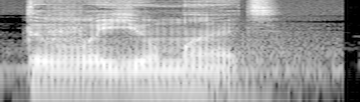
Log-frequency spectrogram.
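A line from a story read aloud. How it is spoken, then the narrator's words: Grumbled. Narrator (Russian): Проворчал Жиган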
